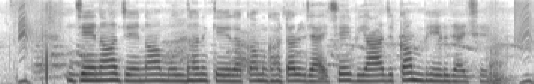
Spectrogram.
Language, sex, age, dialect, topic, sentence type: Maithili, female, 18-24, Eastern / Thethi, banking, statement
